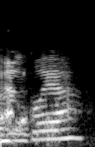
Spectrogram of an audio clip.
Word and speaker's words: Anglia: I don't know how to pronounce that. Anglia. Anglia.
